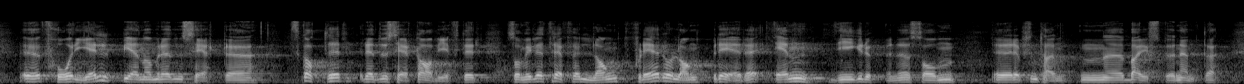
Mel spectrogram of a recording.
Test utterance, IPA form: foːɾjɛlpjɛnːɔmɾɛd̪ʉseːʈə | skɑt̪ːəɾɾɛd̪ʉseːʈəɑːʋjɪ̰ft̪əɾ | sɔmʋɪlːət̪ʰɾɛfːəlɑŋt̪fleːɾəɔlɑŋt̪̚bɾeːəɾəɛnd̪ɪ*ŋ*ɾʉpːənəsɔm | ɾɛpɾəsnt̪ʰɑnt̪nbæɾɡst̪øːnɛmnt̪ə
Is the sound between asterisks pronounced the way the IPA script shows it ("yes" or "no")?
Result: no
